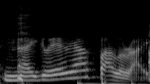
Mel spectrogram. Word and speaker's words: Naegleria fowleri: Cuéntame del Naegleria fowleri. ¿Cómo se dice? – Naegleria fowleri. – Ah, fowleri. Okay, fowleri.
